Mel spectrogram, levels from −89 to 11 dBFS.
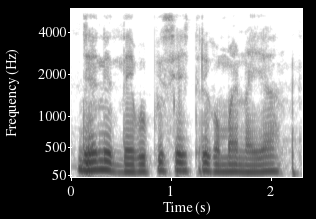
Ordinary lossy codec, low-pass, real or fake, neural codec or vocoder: none; 5.4 kHz; real; none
